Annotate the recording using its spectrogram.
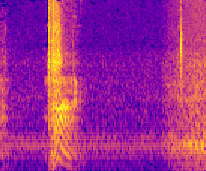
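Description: Air impact wrench on a wheel lug nut: a short burst of running about half a second in, its pitch falling as it spins down.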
